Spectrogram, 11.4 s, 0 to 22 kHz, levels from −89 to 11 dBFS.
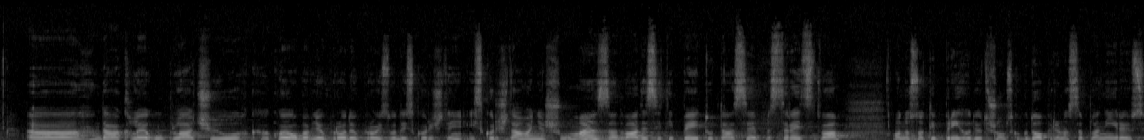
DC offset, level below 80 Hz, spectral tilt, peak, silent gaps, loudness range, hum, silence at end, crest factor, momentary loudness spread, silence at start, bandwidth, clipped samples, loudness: under 0.1%; under -90 dBFS; -3.5 dB/octave; -26 dBFS; none; 4 LU; none; 0 s; 16 dB; 9 LU; 0 s; over 20 kHz; under 0.1%; -44 LUFS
